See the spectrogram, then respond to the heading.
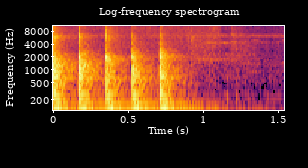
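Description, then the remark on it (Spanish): Four quick, evenly spaced knocks on a wooden bedroom door, loud, with a hollow woody thud, followed by fading silence. “pero sabes que no es afuera porque afuera la reja es de metal y tú estás en tu cuarto que la, reja, que la puerta es de madera y sonó como madera.”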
